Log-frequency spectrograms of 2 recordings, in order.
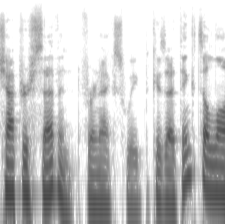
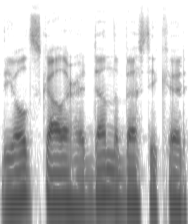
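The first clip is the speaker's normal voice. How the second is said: ordinary delivery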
